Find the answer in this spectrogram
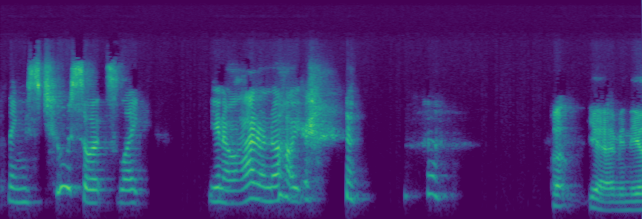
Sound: laughs

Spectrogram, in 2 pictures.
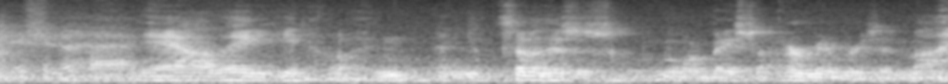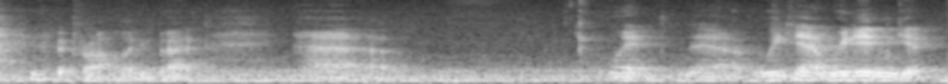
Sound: laughs

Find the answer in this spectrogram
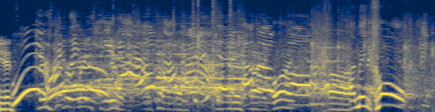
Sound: audience cheers and claps

